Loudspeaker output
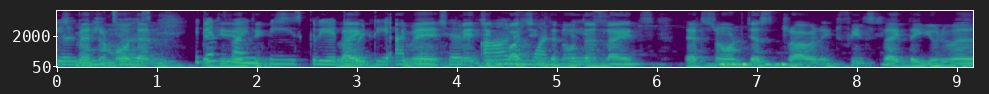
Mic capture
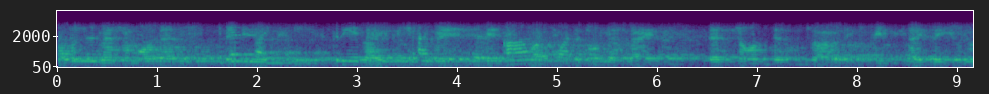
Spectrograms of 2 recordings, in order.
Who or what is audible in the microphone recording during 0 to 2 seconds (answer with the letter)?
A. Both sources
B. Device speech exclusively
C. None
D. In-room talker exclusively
B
